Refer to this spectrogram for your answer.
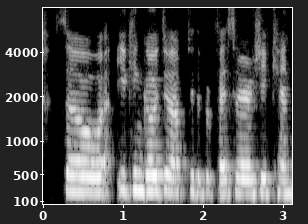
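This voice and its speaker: A woman talks with a non-native accent. Her intonation is monotone and flat. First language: not English. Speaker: international college student. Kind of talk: webinar panel talk.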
